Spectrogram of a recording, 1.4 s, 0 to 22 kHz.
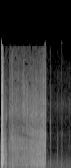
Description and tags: Match strike 03
A match strike recorded with Oktava MK-319
fire, strike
